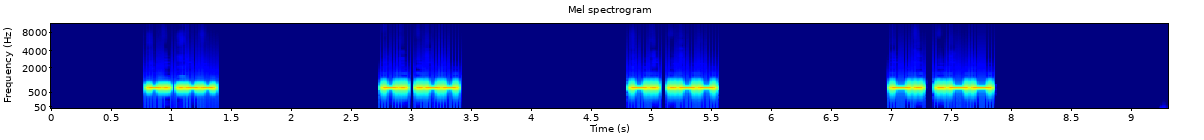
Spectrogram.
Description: Morse code, heard as a keyed tone, about 30 wpm, 700 Hz. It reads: NW NW NW NW
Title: Speed-Racing Top 180 QSO Elements 25wpm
